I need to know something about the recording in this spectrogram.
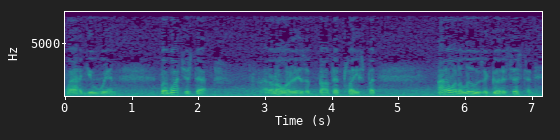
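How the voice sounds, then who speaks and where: An actor playing a friendly, protective boss in a naturalistic radio drama, talking casually and with concern. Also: male voice, medium pitch, very animated, moderate pace, long pauses. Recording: muffled, faintly noisy old radio broadcast.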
